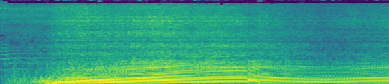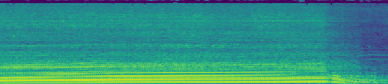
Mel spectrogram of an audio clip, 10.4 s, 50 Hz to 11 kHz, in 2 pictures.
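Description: Dodge Ram 1500 pickup's engine revving hard under load as it tows a dead car uphill: the revs climb for about three seconds, fall back sharply, then rise again and hold steady before dropping off near the end.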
